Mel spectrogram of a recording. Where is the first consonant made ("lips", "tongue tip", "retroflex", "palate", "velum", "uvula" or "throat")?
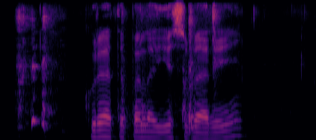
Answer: velum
